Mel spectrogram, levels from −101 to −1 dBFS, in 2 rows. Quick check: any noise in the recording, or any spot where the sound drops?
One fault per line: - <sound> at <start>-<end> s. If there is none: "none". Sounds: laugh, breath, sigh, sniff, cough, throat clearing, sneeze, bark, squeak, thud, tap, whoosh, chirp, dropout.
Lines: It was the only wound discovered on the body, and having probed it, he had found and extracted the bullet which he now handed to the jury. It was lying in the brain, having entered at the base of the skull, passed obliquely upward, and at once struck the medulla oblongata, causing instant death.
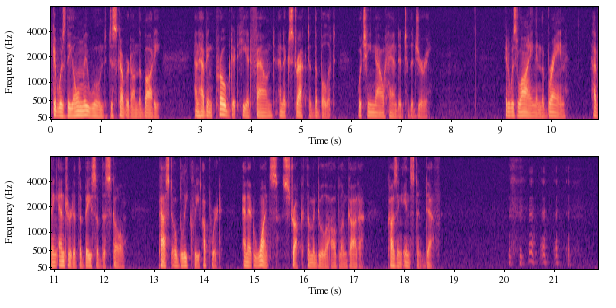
- laugh at 20.1-21.6 s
